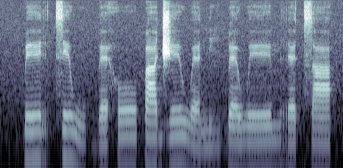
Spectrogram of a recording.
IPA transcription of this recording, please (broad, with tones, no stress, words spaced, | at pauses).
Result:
k͡peː˦rt͡se˦wu˨ ɡ͡bɛ˨hoː˦ɓa˦d͡ʒeː˦ wɛ˨ni˨ɓɛ˦ weː˦mrɛ˦ t͡sa˦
